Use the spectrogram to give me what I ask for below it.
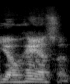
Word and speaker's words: Johannsen: My last name is pronounced with a Y, Johannsen.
